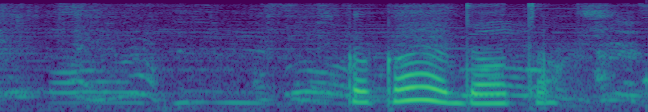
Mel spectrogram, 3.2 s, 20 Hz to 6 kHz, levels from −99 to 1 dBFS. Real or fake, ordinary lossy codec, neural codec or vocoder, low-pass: real; none; none; 5.4 kHz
